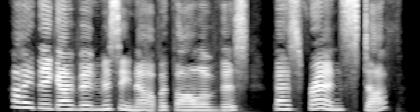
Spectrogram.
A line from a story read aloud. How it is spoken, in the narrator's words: said, laughing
